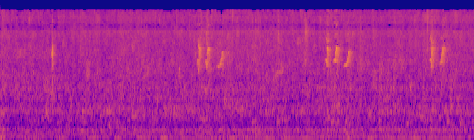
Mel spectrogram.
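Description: A prinia gives short, high, scratchy chirps in small clusters every couple of seconds, half-buried under a steady rushing, water-like background noise.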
